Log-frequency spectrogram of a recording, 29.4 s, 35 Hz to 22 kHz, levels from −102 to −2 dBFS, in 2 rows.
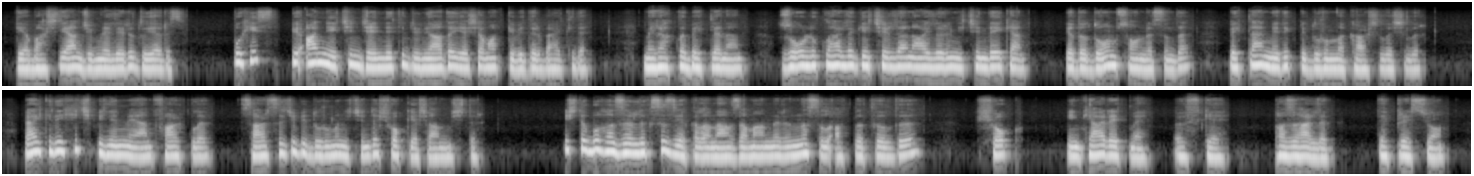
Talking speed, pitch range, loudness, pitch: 110 wpm, 135-170 Hz, -23 LUFS, 150 Hz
